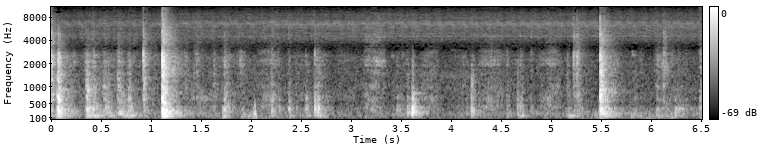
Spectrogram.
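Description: Plastic 5-gallon water bottle knocked, bitten and shoved about by a Rottweiler: irregular knocks and scuffs, the loudest about a second in and again near the end.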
